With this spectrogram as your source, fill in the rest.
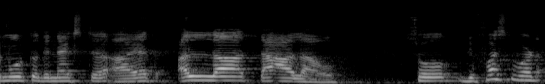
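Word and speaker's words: الله: So when you read them together, you do not pronounce the sound of the noon because of the tajweed, but you pronounce the sound of lam twice. So you put a shadda on lam, and you do not pronounce or write this. So it becomes Allah.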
